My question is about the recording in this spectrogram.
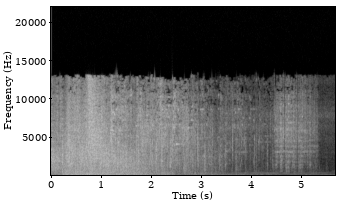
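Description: A loud explosion from a cannon shot in a film soundtrack: a big blast that rumbles and fades away over about four seconds. Music with held notes comes in underneath as it dies down.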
